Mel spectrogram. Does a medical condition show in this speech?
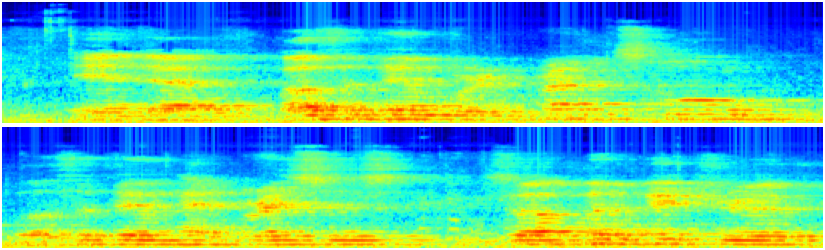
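Yes: ALS; mainly right side and both legs.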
